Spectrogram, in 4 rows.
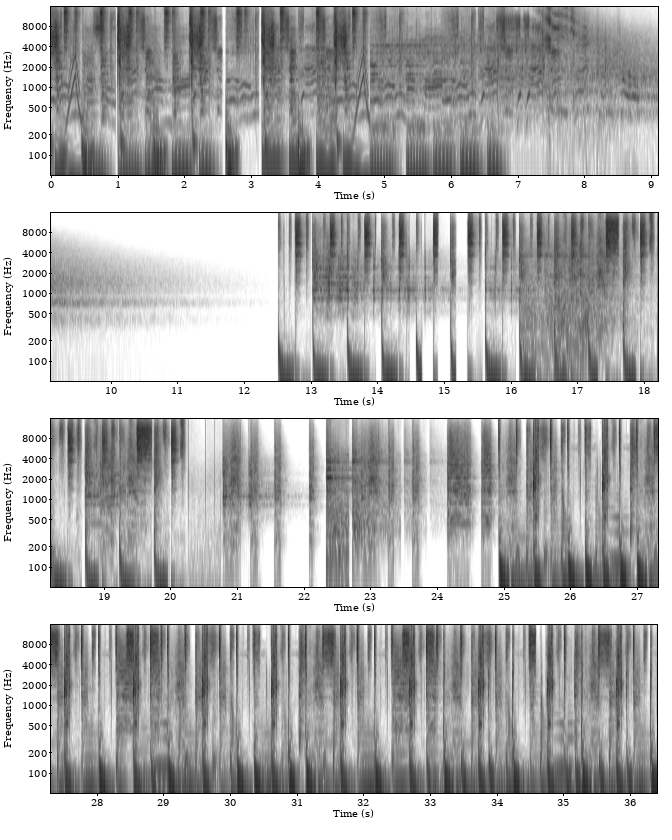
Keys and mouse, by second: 1.6 f, 2.6 f, 4.7 f, 5.0 f, 7.9 KP_1, 8.5 ctrl+s, 9.6 s, 9.8 f, 10.4 f, 11.7 ctrl+z, 12.2 ctrl+z, 14.2 ctrl+z, 15.2 ctrl+z, 16.4 f, 17.3 ctrl+z, 18.8 s, 20.1 s, 20.2 f, 21.0 s, 21.7 ctrl+z, 22.4 ctrl+z, 22.8 ctrl+z, 23.0 f, 26.8 s, 27.3 s, 27.4 f, 27.6 f, 27.8-29.2 drag, 30.0 f.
